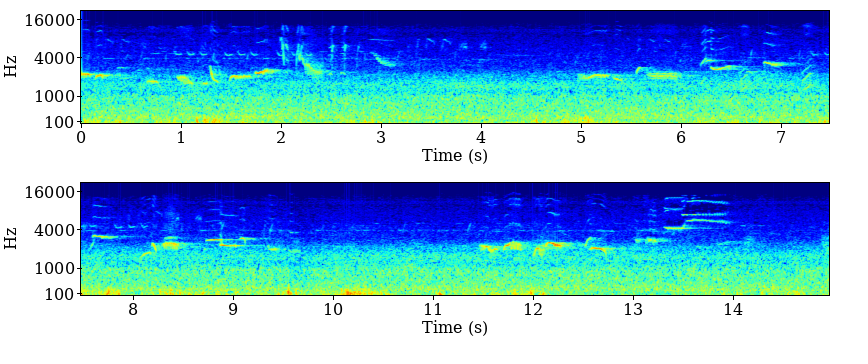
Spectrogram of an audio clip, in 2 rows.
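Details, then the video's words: Male common blackbird perched on a branch singing in Helsinki, Finland, April 2024: short mellow warbled phrases, some ending in high squeaky twitters, over a steady low rumble of traffic. "Blackbird male perching, singing"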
